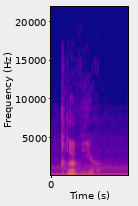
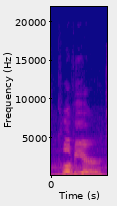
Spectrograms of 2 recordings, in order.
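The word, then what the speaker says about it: Klavier: way to pronounce if if you want to pronounce uh his name like the german word piano which is it spelled the same as that you'd say clavia clavier yeah i say clever i anglicize it a little bit because i'd sound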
